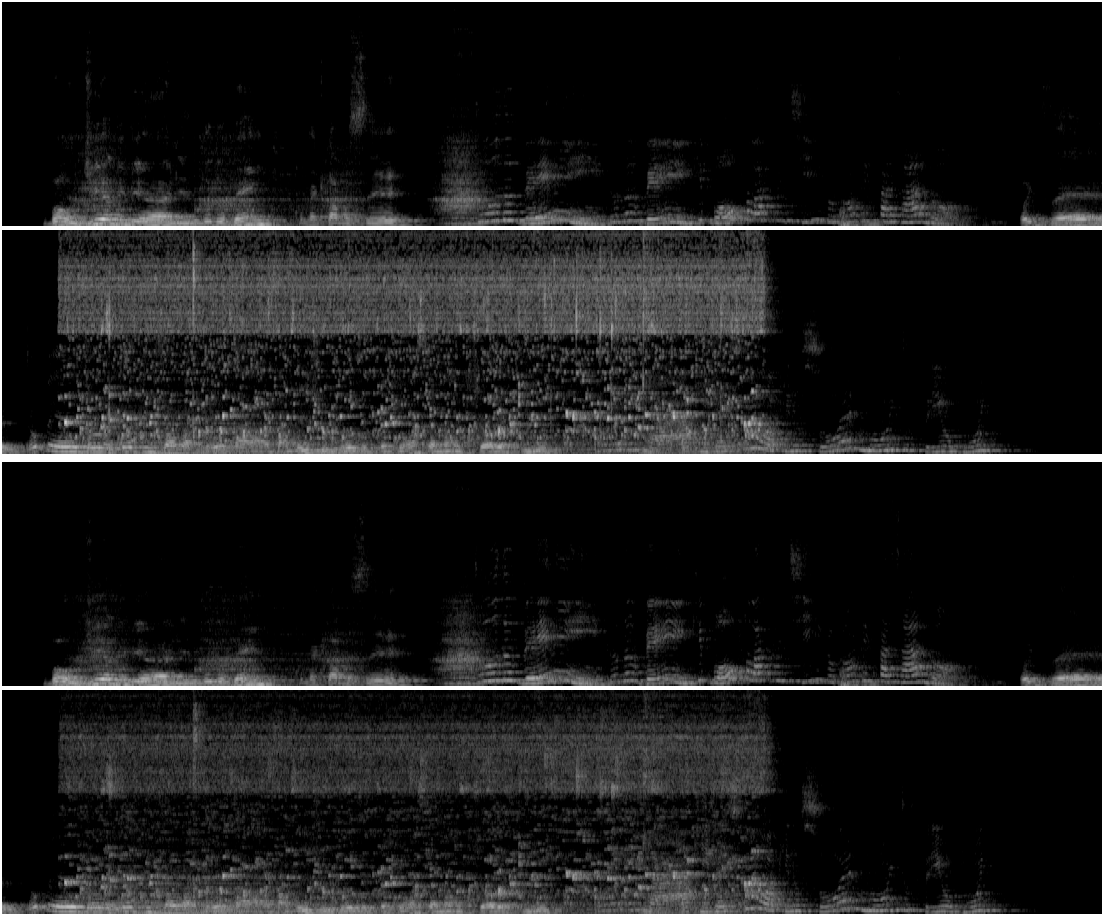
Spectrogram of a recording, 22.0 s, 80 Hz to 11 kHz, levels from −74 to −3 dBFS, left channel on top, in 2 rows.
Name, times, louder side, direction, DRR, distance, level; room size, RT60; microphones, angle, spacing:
voice 1, 0.4-4.1 8.4-8.8 10.2-16.5 17.4-17.5, equal, 40° left, 3 dB, 1.2 m, -34 dB
Mechanisms, 0.6-1.3 1.8-3.7 4.3-5.1, left 1 dB, 25° left, 3.3 m, -48 dB
voice 2, 4.7-9.6 16.9-20.8, right 1 dB, 50° right, 0 dB, 1.9 m, -42 dB
sound 1, 9.9-10.0 10.6-10.7 12.0-14.5 16.2-16.3, right 2 dB, 85° right, 1.6 m, -44 dB
sound 2, 11.6-18.6, left 6 dB, 85° left, 0.9 m, -35 dB
9.1 x 5.0 x 5.2 m, 0.92 s
head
